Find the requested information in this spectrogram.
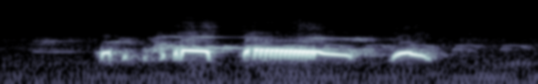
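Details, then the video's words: Female dove calling to stimulate males: a few short soft coos lead into a long throbbing coo that slides downward, then one brief falling coo, low and mellow, with no other sounds. "Tiếng chim Cu Mái Kích Trống Hiệu Quả"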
